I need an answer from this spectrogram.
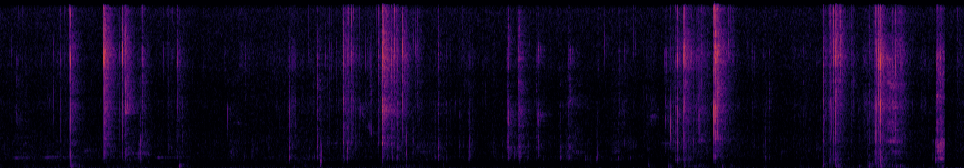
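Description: Faint crunching and chewing of crispy puffed-corn snack bars being bitten and eaten by a young monkey and a toddler: irregular sharp crunches that come in small clusters.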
